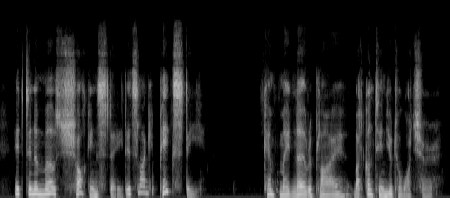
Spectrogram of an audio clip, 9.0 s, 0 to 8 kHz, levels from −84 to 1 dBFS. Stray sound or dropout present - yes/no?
yes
